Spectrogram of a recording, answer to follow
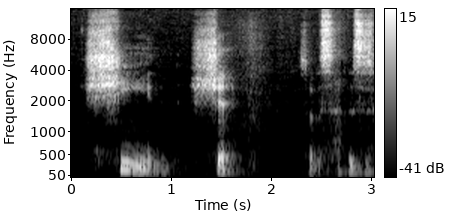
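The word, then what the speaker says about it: شين: And we have a letter that looks exactly like it, but it's the letter Sheen.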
